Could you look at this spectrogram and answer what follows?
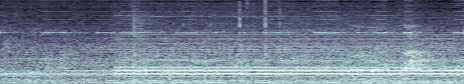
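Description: Steady mechanical hum, typical of the LCD separator machine's vacuum pump, starts about a second in and runs on evenly, under a high electronic beep repeating about twice a second. A few faint clicks of hand tools.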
